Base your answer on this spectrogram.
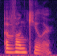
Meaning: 1. In the manner of an uncle, pertaining to an uncle 2. Kind, genial, benevolent, or tolerant
- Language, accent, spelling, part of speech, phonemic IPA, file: English, US, avuncular, adjective, /əˈvʌŋkjʊlɚ/, En-us-avuncular.ogg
